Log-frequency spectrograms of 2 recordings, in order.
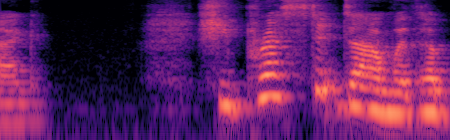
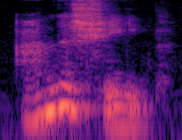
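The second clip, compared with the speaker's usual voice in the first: usual speaking voice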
